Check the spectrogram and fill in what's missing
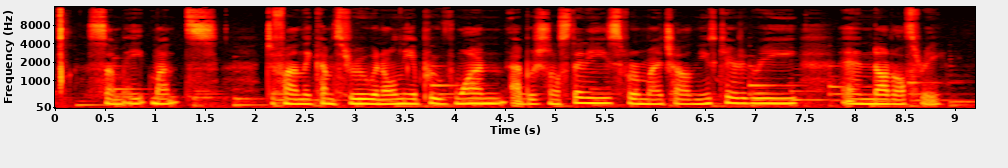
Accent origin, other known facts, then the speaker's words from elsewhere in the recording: India; now in Canada; But being an Indian, I could have quit. I could have quit and dropped that course. But I've accepted so many challenges through this degree that I just was a stubborn Indian, and I enjoyed the learning Canadian legal systems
